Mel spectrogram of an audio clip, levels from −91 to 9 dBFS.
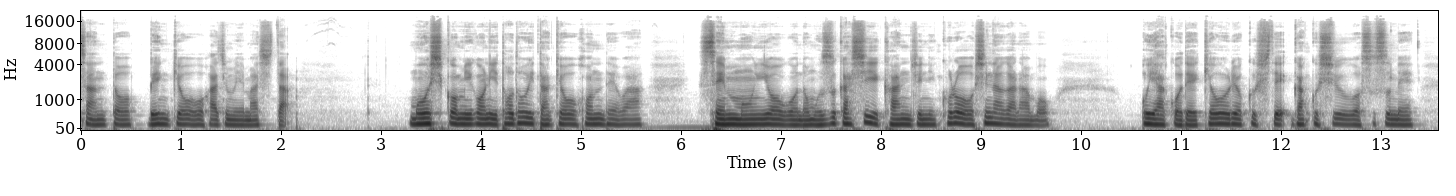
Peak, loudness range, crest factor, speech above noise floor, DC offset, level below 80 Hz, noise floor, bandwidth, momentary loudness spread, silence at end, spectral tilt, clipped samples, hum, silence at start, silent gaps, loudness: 0 dBFS; 3 LU; 18 dB; 40 dB; under 0.1%; -40 dBFS; -58 dBFS; 15.5 kHz; 10 LU; 0.25 s; -7 dB/octave; under 0.1%; none; 0 s; none; -18 LUFS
